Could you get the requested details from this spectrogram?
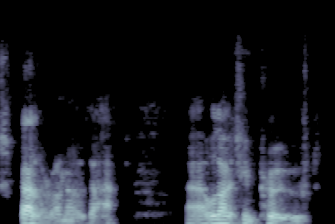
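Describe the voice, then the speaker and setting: Moderate pace from a man with an English accent. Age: 70s. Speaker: author. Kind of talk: casual chat.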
